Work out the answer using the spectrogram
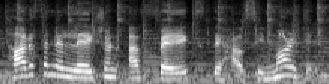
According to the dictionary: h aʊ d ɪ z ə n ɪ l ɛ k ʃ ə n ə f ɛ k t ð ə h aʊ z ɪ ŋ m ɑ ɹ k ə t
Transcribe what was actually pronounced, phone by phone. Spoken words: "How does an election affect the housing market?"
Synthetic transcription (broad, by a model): h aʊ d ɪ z ə n ɪ l ɛ k ʃ ə n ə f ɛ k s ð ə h aʊ s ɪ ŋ m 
